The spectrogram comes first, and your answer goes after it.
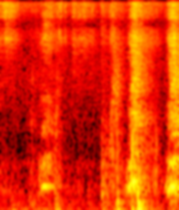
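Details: Puppy trained to bark on the spoken cue "warn him" as a trick and praised afterwards; short, low, gruff bark bursts with whiny tones, mixed with a man's voice giving commands and praise.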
